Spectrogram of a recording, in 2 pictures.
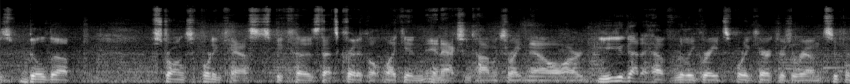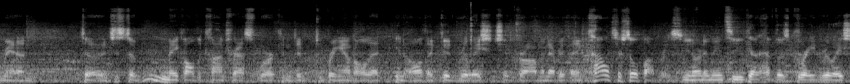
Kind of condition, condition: setting, busy venue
